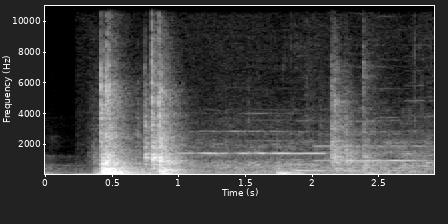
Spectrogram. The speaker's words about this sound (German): öffne ich jetzt diese Tür.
